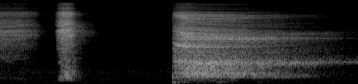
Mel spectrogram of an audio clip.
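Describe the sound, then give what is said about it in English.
Quiet breathing exercise: one short, sharp airy breath, then after a silent pause a long hissing breath that slowly fades. “So it's a long inhale with a short inhale.”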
